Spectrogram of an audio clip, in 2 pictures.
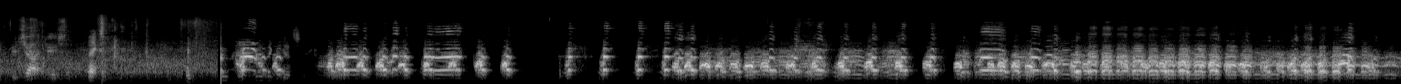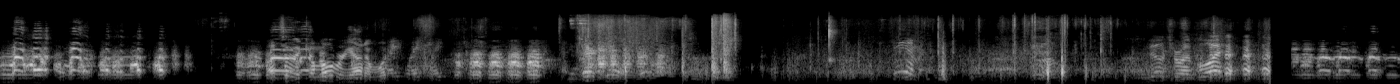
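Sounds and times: geese honking: 2.2 - 21.1, 25.2 - 28.0.

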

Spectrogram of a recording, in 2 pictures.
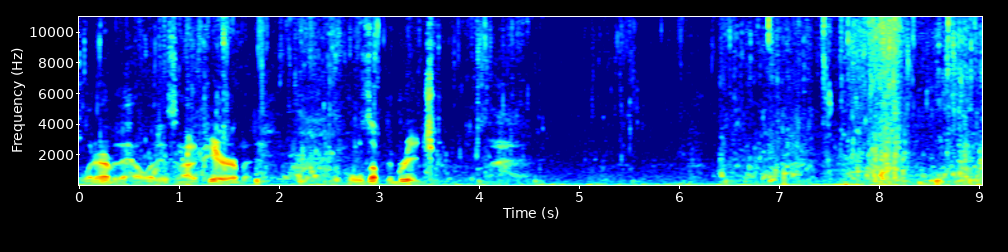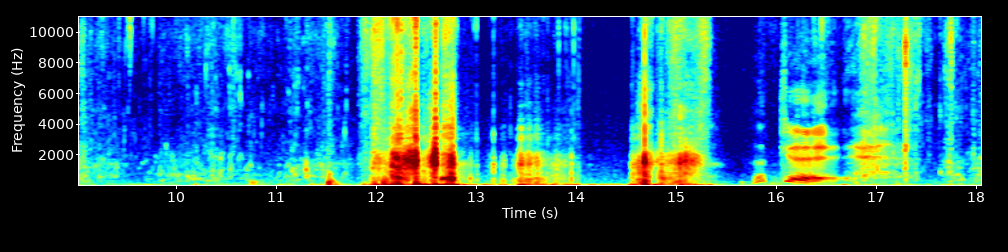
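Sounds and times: water splashing and dripping: 0.0 - 4.6, 6.4 - 11.8, 16.8 - 18.0
kayak paddle strokes: 0.0 - 15.4, 16.1 - 18.0
kayak knocking and scraping on concrete: 10.6 - 15.4.

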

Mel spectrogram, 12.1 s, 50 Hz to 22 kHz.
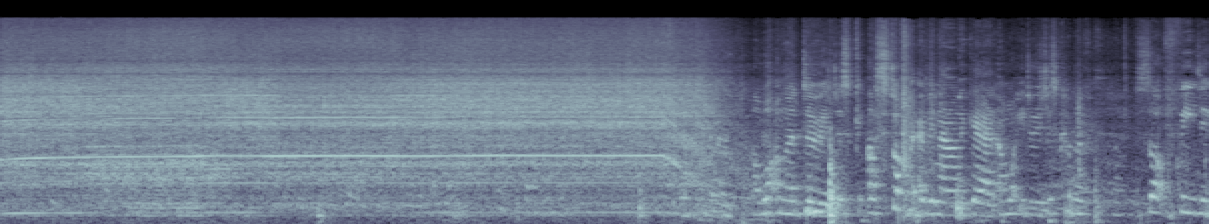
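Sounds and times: blender running: 0.0 - 7.8.

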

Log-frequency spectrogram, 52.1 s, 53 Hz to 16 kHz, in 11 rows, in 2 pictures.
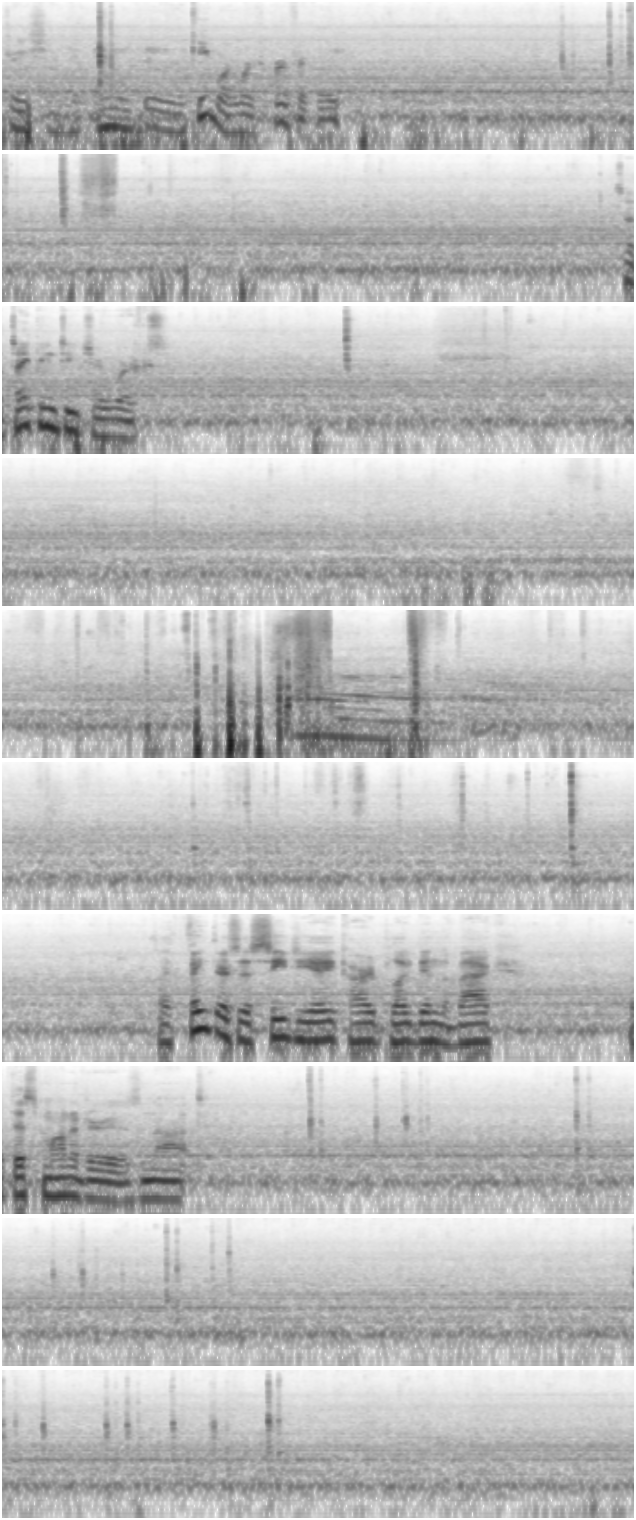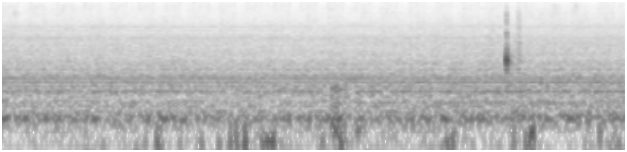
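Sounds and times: computer fan humming: 0.0 - 52.0
keyboard keys clicking: 35.5 - 36.4, 37.5 - 39.7, 42.6 - 44.8.

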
